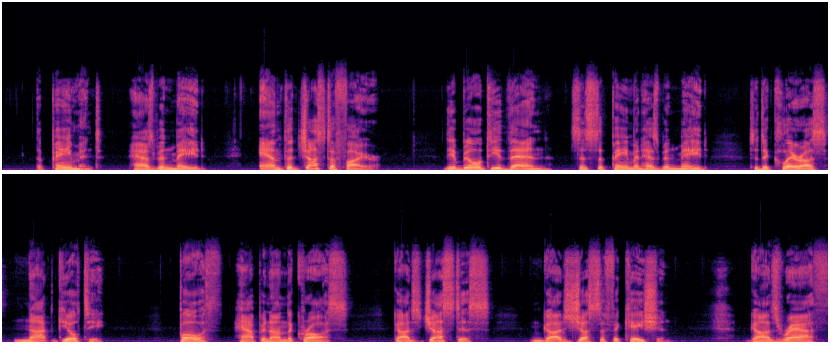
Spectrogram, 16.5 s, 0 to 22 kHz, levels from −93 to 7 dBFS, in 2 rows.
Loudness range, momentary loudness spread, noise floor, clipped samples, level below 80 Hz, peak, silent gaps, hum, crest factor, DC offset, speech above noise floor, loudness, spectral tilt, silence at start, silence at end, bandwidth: 3 LU; 12 LU; -66 dBFS; under 0.1%; -58 dBFS; -4 dBFS; none; none; 16 dB; under 0.1%; 48 dB; -19 LUFS; -5 dB/octave; 0.35 s; 0 s; 13.5 kHz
